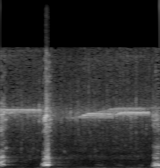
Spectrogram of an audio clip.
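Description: A single short dog bark about half a second in.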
